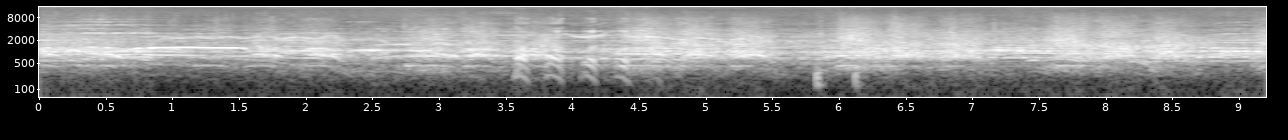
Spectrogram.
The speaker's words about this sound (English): The crowd chanting, "Feel the burn," which has become the hashtag movement for the Bernie Sanders campaign.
